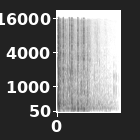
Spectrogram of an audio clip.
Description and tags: Skate-concrete 4
Foleys, Rollerskates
